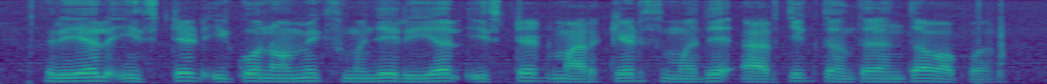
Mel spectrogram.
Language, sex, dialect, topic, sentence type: Marathi, male, Varhadi, banking, statement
